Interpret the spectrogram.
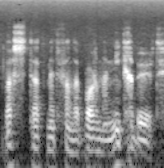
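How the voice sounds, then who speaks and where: An actor playing a troubled middle-aged factory worker, defensive and brooding, in a radio play. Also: male voice, extremely low pitch, steady tone, unhurried, darkish tone, breathy edge, exaggerated voice. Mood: troubled, doubtful. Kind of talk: Dutch radio play acting. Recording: dull, muffled old radio play recording.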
